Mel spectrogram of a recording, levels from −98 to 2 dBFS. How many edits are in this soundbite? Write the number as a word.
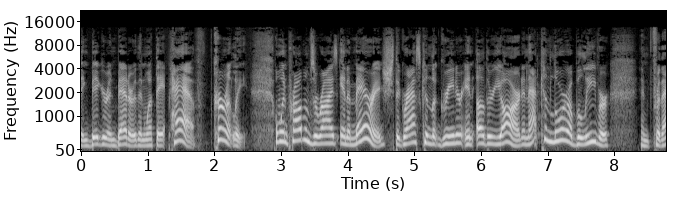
two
